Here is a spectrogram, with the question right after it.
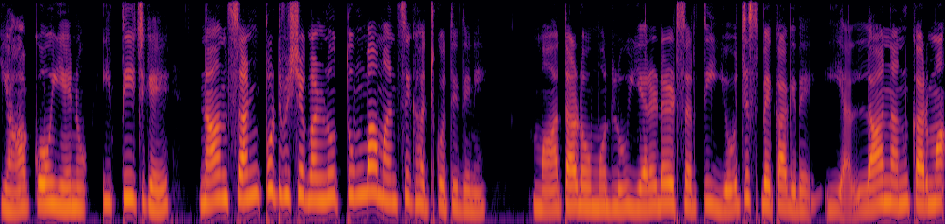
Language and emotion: Kannada, disgusted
